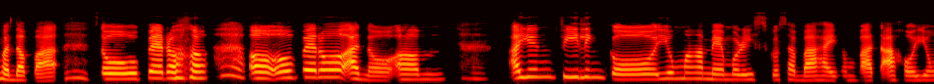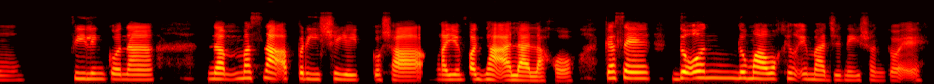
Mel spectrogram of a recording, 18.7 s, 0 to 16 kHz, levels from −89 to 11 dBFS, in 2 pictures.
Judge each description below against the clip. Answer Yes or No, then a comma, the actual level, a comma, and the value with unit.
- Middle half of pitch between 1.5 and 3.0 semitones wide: No, average, 4.8 semitones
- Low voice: No, high, 225 Hz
